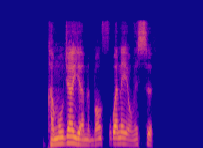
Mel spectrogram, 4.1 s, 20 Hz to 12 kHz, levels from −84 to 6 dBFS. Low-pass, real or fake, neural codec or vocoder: 7.2 kHz; fake; codec, 16 kHz, 0.5 kbps, X-Codec, HuBERT features, trained on balanced general audio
